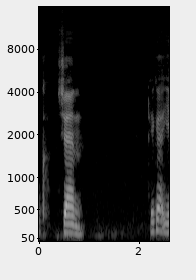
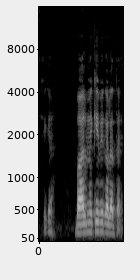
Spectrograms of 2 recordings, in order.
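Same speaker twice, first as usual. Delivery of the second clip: ordinary talk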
